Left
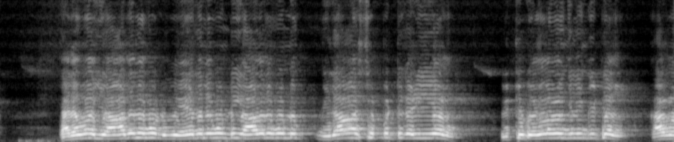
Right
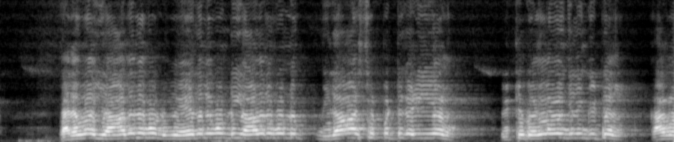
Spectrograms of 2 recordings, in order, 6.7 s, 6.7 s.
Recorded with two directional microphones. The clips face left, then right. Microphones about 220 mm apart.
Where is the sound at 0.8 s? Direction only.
45° left (ahead or behind).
